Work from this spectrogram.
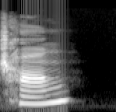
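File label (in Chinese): "chang2", Mandarin; tough sounds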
